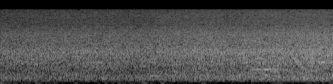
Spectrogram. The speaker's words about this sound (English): So, are you giving me a little volume? Beautiful rain. Beautiful.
